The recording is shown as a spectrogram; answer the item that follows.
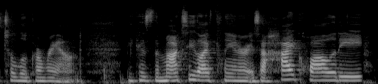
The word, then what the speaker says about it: MäksēLife: way that you spell moxie life it's kind of a funny looking word it's m a k s e l i f e pronounced moxie like m o x i e so without any further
